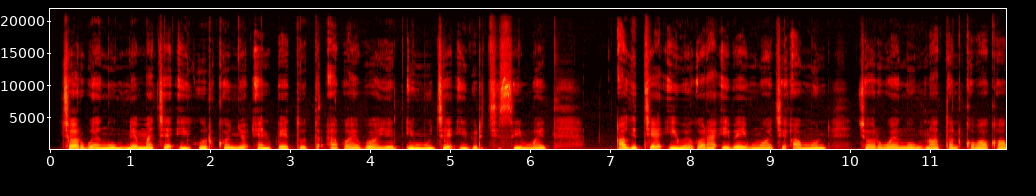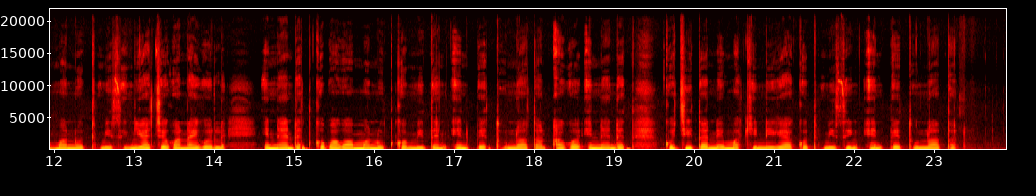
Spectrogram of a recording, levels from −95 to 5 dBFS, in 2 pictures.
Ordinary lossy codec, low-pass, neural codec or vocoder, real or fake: none; none; none; real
